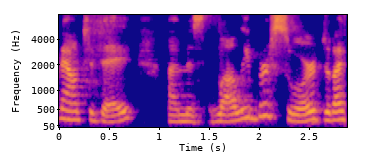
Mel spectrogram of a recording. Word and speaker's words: Bruschere: sitting with me right now today, Miss Lolly Bruschere.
